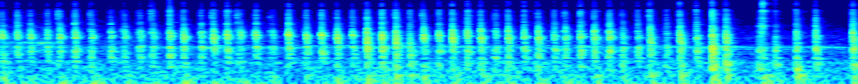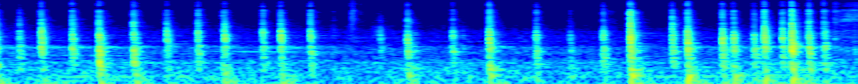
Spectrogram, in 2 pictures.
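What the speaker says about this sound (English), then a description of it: "I'm just gonna hit all the keys here and see if any of them turn it on." Keys on an Apple IIe keyboard are pressed one after another, a long run of close, crisp clicks, rapid at first, then spaced out into separate taps.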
